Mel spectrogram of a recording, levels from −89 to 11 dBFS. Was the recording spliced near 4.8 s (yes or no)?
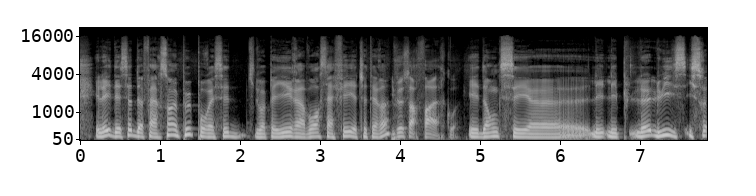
yes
